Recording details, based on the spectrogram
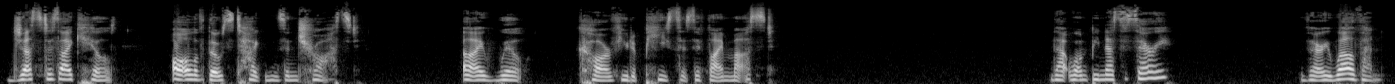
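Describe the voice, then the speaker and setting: A woman playing a stern, suspicious young female soldier in a dramatic ASMR roleplay, speaking in terse, deliberate phrases with pauses. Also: medium pitch, no echo, natural voice, low-quality recording. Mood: threatening. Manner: slow, deliberate, terse, intense delivery with pauses.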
